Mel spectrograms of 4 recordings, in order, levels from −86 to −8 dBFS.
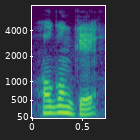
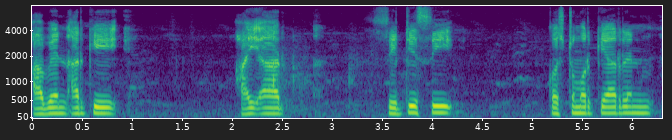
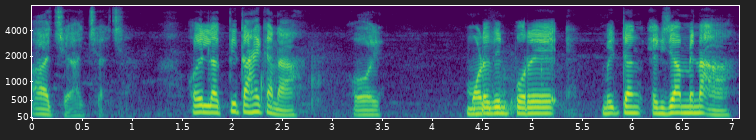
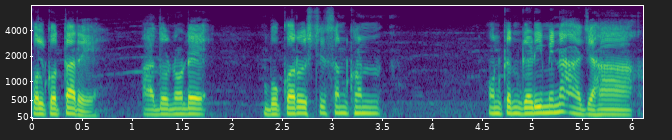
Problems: none marked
